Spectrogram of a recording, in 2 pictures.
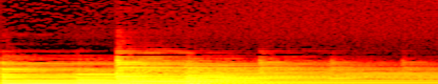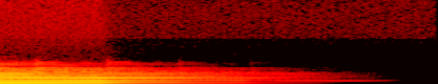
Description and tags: Mellow, minor piano phrase, part of Piano moods pack.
